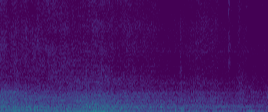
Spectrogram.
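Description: Wind buffeting the microphone over a steady low rumble that is likely the flatbed truck's diesel engine idling. The heaviest buffeting dies away about halfway through.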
